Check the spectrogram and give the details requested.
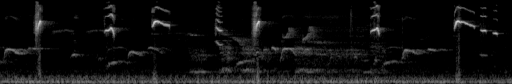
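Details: Common iora, known locally as konin gacor, singing for use as a master for other songbirds: sharp, high whistled notes, some sliding downward, spaced about every half second, with lower thin whistles between and a faint low hum beneath.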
